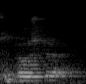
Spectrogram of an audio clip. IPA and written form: səˈpəʊstə (supposed to)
